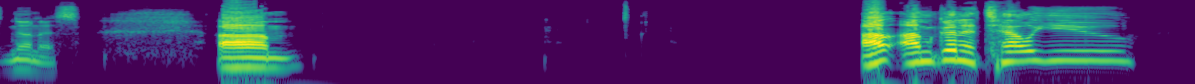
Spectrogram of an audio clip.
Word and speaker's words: Nunes: people say that this Nunes, I say his name wrong. I say it like I think it should be said, but he pronounces Nunes.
